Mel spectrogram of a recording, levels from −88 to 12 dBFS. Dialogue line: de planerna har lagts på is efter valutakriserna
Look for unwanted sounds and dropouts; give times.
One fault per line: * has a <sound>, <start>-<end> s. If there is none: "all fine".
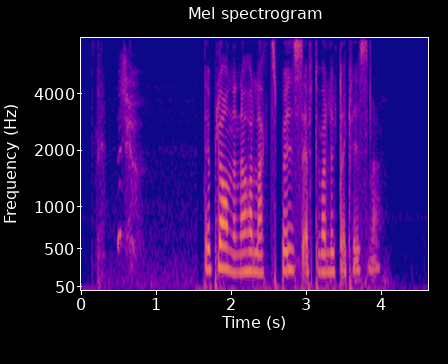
* has a sneeze, 0.5-1.0 s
